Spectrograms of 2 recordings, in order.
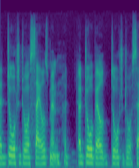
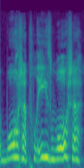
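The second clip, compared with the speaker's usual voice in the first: higher, louder hammed-up begging; mock desperate plea; 7 semitones higher, 6 dB louder, much slower than usual. Lost men crawling into third tent, mock desperate plea. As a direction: plead for water as if crawling in from the desert. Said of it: "they crawl in and they're".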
